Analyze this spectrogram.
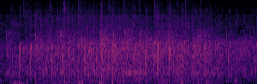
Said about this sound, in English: Thank you. Thank you. Let's give every candidate here another round of applause, folks.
